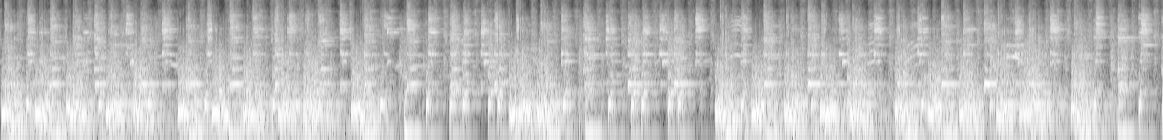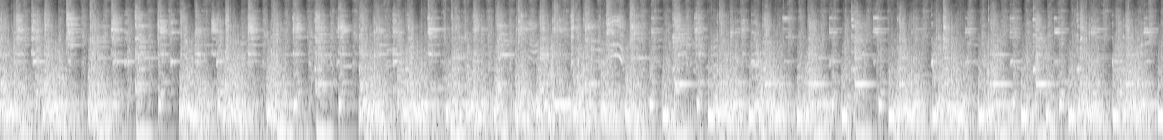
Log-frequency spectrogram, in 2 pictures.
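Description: Percussion band playing a maracatu rhythm: deep bass drums and snare drums pounding a steady groove, with a metal bell clanking a repeating pattern over the top.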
